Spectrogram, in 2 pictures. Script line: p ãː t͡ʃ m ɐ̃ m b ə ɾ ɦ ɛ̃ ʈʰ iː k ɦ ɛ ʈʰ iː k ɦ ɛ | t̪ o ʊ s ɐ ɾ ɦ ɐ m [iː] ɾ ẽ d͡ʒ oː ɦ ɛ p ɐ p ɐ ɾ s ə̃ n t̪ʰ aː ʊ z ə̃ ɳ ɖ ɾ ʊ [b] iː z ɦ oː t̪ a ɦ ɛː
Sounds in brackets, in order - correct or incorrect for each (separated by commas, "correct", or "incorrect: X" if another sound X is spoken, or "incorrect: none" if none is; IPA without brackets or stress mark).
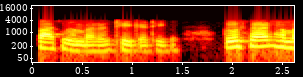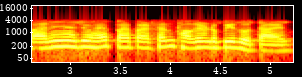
incorrect: aː, incorrect: p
